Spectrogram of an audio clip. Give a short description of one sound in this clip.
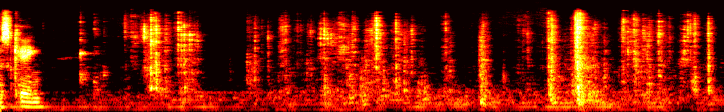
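A bearded man speaks in a deep, slow voice.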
